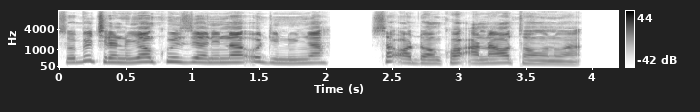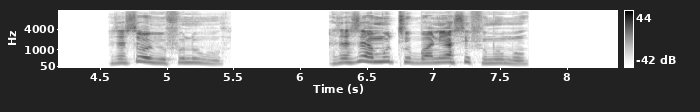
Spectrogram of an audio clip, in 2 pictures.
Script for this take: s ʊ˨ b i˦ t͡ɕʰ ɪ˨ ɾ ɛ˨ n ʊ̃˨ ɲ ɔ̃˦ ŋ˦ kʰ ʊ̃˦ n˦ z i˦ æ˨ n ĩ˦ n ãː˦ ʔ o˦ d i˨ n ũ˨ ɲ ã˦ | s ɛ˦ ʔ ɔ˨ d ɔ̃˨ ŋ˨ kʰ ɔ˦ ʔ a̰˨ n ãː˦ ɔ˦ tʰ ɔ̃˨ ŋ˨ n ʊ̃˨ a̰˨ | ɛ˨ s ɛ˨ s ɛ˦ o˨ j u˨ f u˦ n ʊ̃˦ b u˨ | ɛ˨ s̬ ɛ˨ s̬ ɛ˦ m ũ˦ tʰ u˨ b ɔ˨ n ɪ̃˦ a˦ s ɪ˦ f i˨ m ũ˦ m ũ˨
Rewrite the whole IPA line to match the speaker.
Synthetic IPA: s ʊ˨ b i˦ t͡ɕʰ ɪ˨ ɾ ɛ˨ n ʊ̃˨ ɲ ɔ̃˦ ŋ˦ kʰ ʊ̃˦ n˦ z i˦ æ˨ n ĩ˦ n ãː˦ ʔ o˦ d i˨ n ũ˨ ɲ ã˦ | s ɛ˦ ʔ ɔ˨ d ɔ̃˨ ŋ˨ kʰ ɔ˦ ʔ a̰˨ n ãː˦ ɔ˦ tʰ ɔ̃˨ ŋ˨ n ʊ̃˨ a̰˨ | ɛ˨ s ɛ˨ s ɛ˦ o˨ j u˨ f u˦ n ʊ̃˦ w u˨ | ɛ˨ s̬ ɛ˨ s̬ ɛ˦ m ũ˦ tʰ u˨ b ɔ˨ n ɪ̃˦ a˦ s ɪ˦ f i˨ m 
